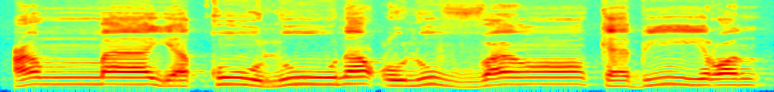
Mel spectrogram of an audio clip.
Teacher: پڑھیں گے علواً، دوسرا یہ کہ 2 زبر کی تنوین ہے، تنوین کے بعد کبیراً میں کاف آ رہا ہے تو یہاں تنوین پر اخفا کیا جائے گا، اخفا کہتے ہیں ناک میں آواز لے جا کر گنگنانا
